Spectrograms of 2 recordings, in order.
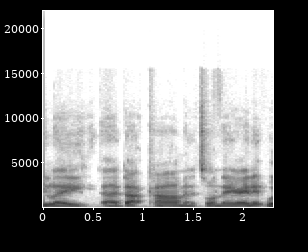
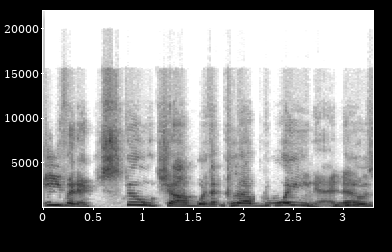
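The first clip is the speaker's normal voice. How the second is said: very high, slow, phony put-on British accent; 13 semitones higher, 4 dB louder than usual. Retelling an actress's made-up lines in the film: imitating Candy Thompson's fake British accent. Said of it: "a girl doing a fake British accent".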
